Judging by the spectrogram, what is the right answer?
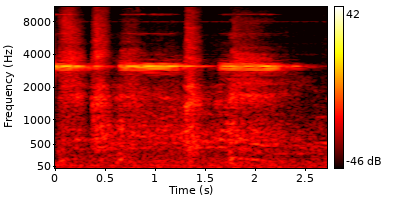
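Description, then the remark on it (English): A smoke alarm set off by a child sounds a shrill, steady high-pitched tone that drops out once briefly, with muffled voices and room noise underneath. “Okay, one of our kids set off the fire alarm.”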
